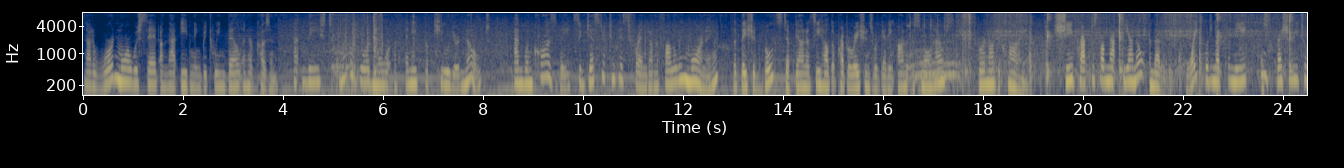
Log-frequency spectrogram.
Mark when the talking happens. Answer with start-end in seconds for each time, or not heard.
0.0-24.4.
